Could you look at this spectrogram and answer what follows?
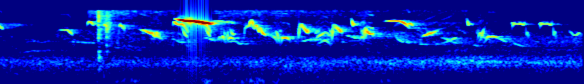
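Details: Song of a rock bunting, Moselle valley, Germany: rapid, thin, high-pitched twitters running through the whole clip, broken by one loud sharp whistle-like note, over a steady low hiss.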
